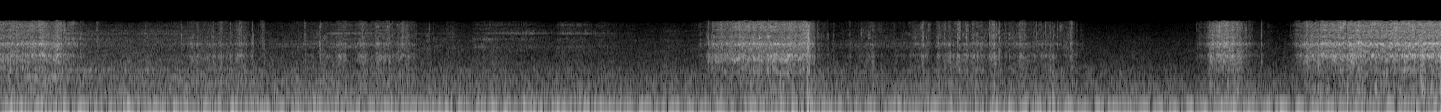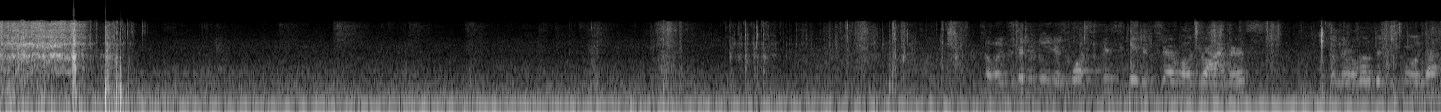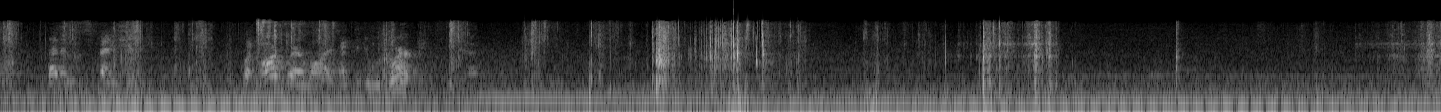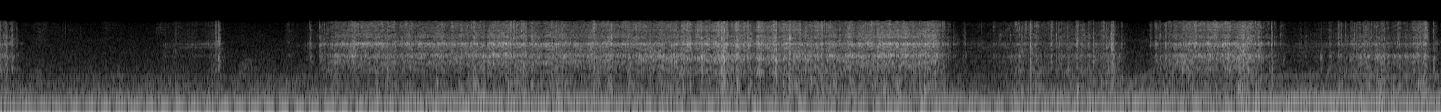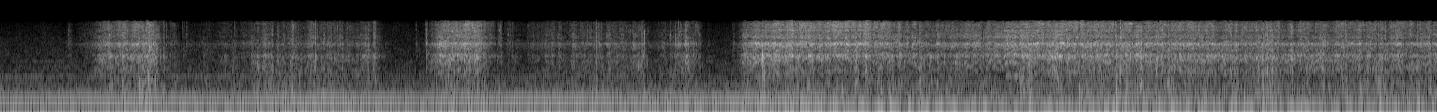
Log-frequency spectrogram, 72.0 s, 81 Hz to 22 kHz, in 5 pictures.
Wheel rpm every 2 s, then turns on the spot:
50, 10, 10, 30, 50, 20, 60, 130, 10, 0, 0, 0, 0, 0, 0, 0, 0, 0, 0, 0, 0, 20, 0, 30, 70, 80, 50, 30, 30, 30, 40, 40, 40, 110, 120, 100.
2-6 8-12 42-44 52-54 56-64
